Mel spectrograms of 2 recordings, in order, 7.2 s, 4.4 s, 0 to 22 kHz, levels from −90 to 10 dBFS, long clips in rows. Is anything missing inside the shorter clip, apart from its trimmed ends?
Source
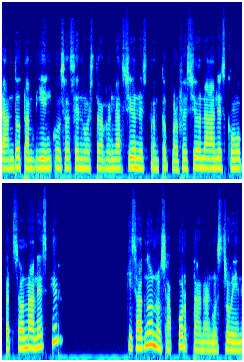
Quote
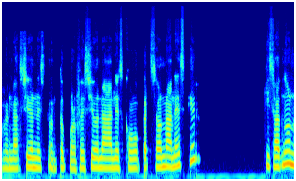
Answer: no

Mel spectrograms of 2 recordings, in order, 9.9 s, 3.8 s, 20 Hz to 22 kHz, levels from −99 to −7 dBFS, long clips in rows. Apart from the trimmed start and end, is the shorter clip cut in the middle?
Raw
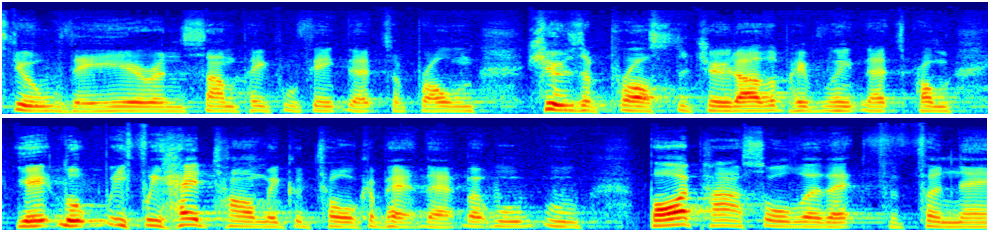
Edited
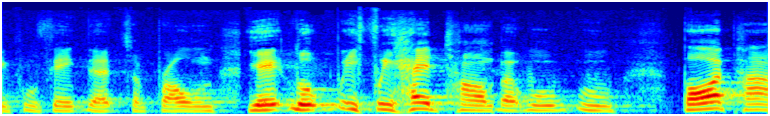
yes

